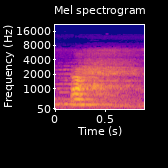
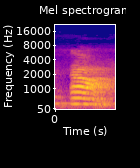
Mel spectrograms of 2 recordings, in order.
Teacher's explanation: بس الحاء فيها همس فبيطلع معاكي هواء · Shown in: first take · ايه يعني الحاء هنا بتقولي اح فيها امتداد للصوت، لكن الثانيه اع في تضييق للمخرج العين اكتر من الحاء.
